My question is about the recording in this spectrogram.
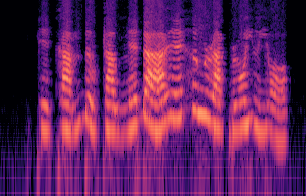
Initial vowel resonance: oral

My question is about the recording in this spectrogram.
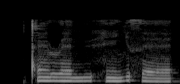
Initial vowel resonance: nasal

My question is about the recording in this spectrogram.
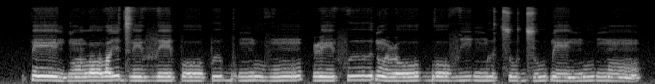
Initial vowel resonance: nasal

